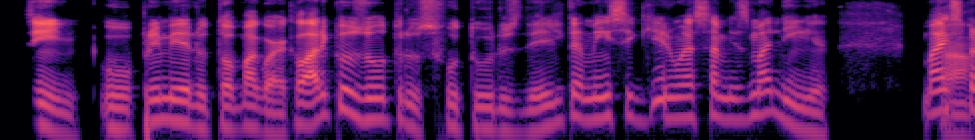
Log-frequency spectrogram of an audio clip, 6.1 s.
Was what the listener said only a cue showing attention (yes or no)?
no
